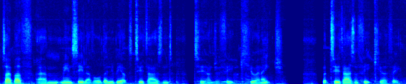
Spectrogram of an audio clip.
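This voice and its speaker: Explaining the technicalities of air traffic control in a loose interview chat, a British man hesitates and restarts words as he talks. He sits low in pitch, with a dark, steady tone and a brisk pace. The recording has a distant mic with faint ambience and background noise.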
